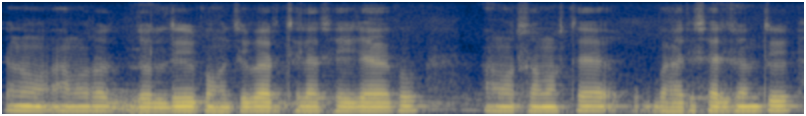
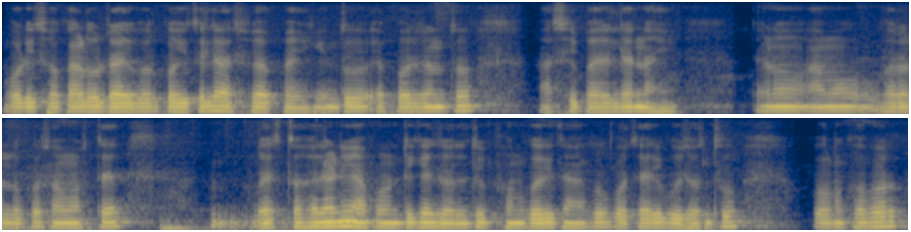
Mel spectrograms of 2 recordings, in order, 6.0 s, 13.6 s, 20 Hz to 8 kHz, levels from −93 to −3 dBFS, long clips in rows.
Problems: low volume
